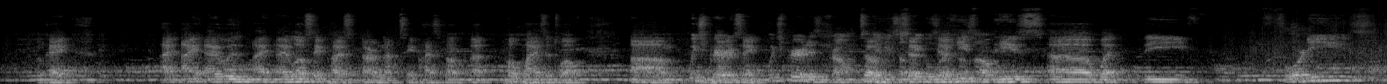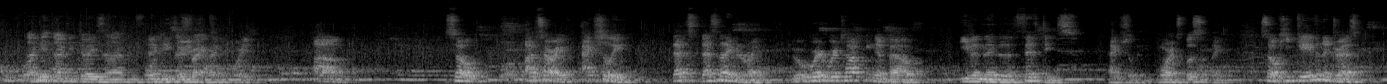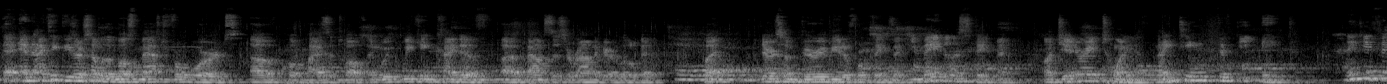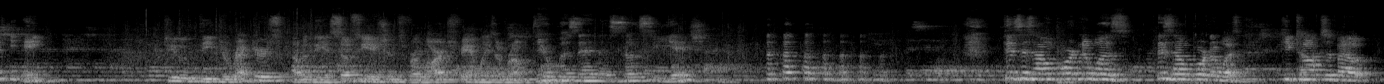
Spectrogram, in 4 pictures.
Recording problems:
off-mic speech; far
room echo; slight; dies away in 0.4 s
voice in the background; loud; throughout; 9 dB below the speech
crowd noise; faint; throughout; 20 dB below the speech

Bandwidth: 14.5 kHz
